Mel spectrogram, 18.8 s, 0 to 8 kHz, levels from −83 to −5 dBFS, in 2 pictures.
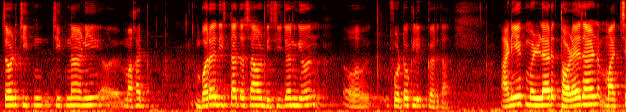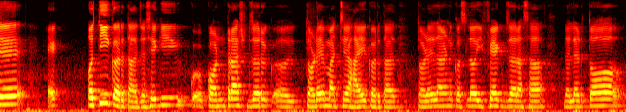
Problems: constant background noise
